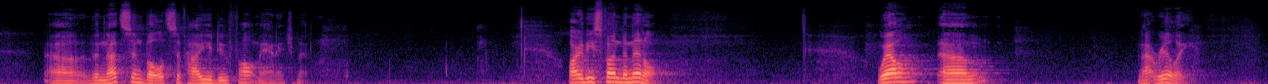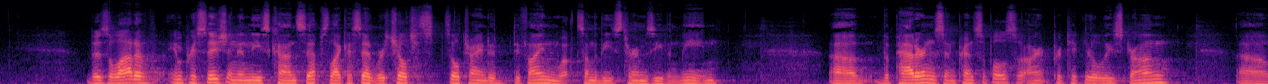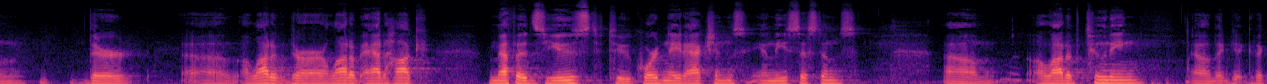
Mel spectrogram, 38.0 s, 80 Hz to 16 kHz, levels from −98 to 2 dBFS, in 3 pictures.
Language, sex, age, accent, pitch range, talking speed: English, male, 60-79, American, 105-135 Hz, 125 wpm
